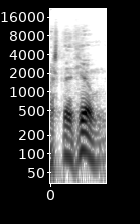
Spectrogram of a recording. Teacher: ya me comía la B directamente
